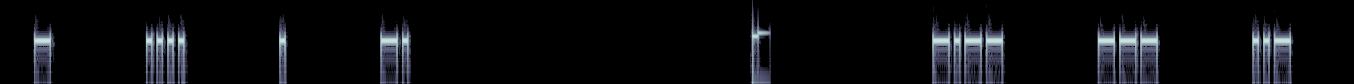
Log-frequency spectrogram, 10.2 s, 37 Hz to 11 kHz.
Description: Morse code, heard as a keyed tone, about 30 wpm, spaced as for 10 wpm, 700 Hz. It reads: THEN YOU
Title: 6x Character Spacing - Top 100 Words - 30wpm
